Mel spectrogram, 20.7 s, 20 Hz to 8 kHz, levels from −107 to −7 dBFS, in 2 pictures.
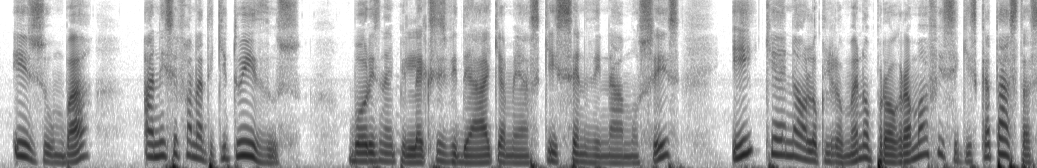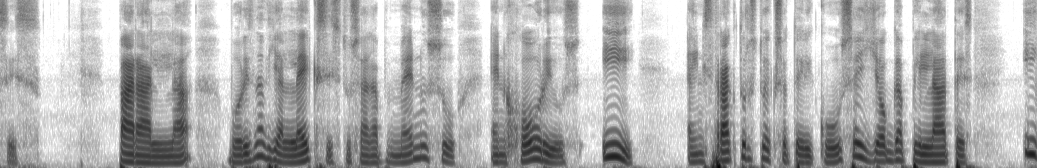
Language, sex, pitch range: Greek, female, 120-195 Hz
